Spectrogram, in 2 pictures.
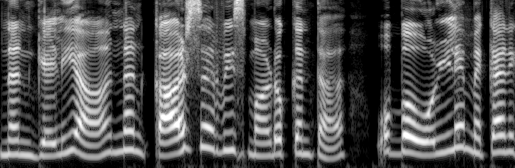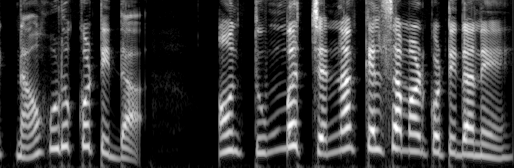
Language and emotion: Kannada, happy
